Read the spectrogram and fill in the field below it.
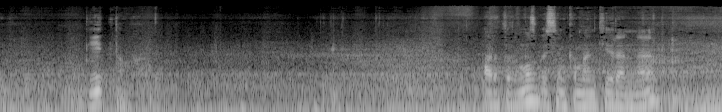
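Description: A vehicle's engine hums low and steady from inside the cab.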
